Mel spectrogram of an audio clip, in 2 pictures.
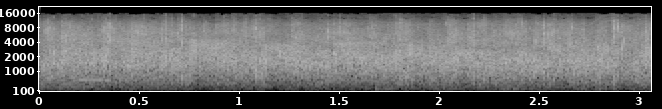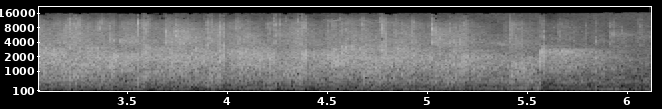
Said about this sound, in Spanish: Si tú lo crees, dale un aplauso fuerte, Señor.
